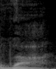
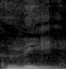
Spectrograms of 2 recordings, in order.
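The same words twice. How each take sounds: First: The vowel is short and rhymes with duh. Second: The vowel is long and rhymes with see. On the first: The next word starts with a consonant. "It rhymes with duh" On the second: The next word starts with a vowel. "It sounds like E, as in see"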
